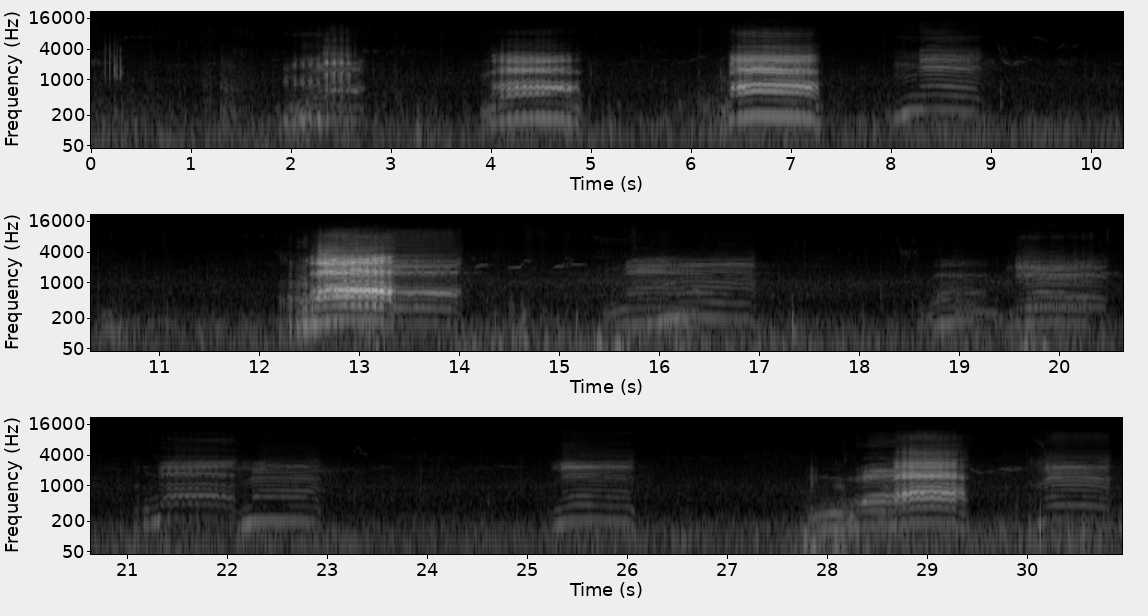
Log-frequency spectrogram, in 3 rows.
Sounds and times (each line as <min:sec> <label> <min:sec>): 0:00.0 wind 0:30.9
0:00.2 sheep 0:23.1
0:27.8 sheep 0:30.9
